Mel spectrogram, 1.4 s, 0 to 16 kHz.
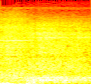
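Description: A Boeing 787 Dreamliner on a demonstration tour gives off a broad, steady engine roar. It sounds loud and continuous, with no talking.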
